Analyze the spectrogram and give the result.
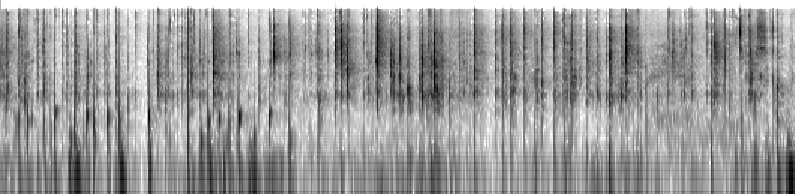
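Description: Fingertips tap and click the buttons and triggers of a hollow white plastic Xbox gamepad held in both hands near the mic. A rapid, uneven run of short, dry plastic clicks is heard, each with a bright snap over a low hollow thump and no ring.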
